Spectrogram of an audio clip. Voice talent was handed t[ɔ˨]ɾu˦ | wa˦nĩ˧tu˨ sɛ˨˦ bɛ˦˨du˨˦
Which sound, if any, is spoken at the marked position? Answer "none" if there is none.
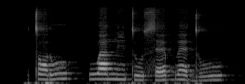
ɔ˧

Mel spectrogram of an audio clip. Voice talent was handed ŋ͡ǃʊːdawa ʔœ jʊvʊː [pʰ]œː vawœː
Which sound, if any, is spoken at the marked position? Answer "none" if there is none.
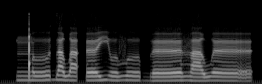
b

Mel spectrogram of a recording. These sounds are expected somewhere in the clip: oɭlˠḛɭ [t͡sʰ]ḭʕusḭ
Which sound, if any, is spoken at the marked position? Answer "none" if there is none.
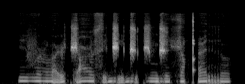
t͡ʃ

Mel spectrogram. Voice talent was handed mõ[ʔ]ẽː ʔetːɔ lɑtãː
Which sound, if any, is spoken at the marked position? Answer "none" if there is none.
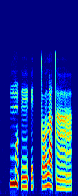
ʔ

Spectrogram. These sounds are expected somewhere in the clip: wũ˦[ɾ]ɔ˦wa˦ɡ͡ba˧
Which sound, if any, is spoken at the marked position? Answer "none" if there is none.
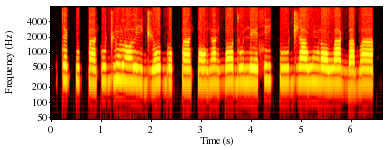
ɾ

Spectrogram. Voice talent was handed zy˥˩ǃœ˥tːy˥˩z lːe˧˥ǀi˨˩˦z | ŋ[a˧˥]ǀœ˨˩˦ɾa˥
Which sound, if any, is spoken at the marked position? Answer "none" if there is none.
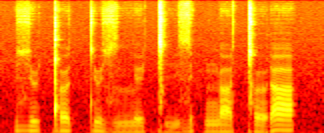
a˨˩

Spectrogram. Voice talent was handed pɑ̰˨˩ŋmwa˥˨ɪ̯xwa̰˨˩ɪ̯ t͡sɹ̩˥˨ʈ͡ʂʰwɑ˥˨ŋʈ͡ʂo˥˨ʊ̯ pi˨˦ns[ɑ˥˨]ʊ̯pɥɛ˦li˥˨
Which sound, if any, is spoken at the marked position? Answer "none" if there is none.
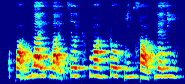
ɑ̰˨˩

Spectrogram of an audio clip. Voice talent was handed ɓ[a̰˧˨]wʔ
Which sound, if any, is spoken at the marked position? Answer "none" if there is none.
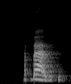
a̰˧˨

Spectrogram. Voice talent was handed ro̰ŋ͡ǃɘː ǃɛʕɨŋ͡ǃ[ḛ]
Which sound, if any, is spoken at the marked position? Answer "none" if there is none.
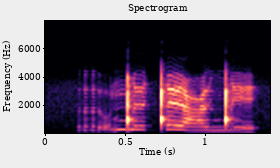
e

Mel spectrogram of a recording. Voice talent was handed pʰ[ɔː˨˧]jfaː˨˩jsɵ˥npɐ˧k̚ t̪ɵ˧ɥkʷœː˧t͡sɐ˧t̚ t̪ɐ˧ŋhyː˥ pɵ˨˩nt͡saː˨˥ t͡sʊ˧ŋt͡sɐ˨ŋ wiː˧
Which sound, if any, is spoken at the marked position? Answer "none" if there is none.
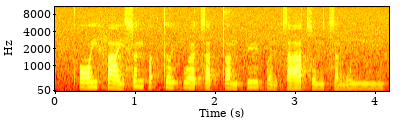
ɔː˨˧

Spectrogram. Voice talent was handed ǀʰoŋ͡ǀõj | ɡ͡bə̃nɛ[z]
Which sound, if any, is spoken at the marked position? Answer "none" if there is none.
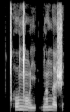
ʃ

